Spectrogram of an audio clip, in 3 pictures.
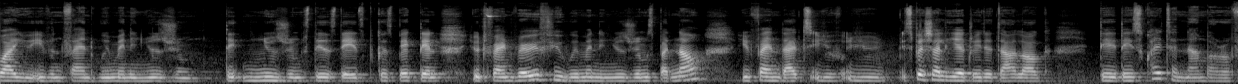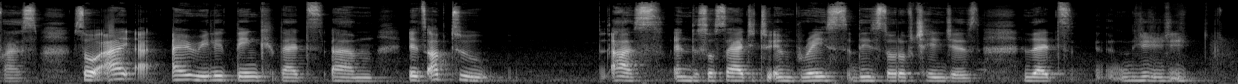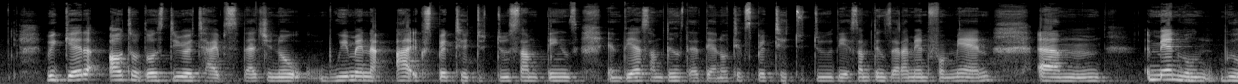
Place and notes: Nothando Mpofu, the station’s community liaison and advocacy officer tells about the challenges of women in the media.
